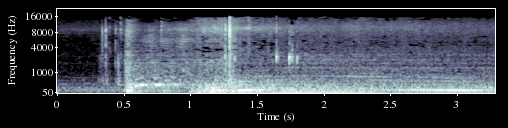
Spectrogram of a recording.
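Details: Honda L13 engine with a misfire: quick crank, catches and settles into a low idle with a slightly uneven, lumpy beat; cause of the misfire unknown.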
